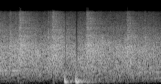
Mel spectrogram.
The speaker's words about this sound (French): Applaudissons ensemble. Let's clap the Lord.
